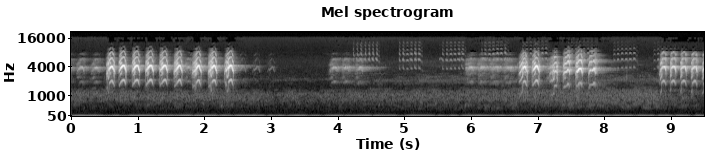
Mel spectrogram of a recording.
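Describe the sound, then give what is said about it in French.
A common kestrel, a small falcon, calls while perched by day, giving bursts of short, shrill, rapidly repeated calls, each series of about eight notes, separated by brief pauses with fainter calls between, with no talking. “Il émet des cris aigus, au perché, courts, répétitifs.”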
